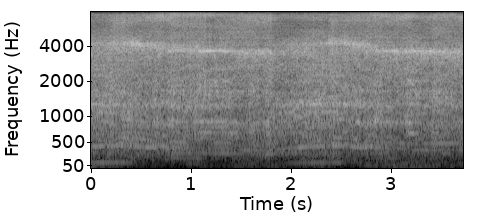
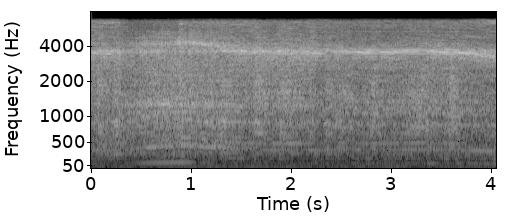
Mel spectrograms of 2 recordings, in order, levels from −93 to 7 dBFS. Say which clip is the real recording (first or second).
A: second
